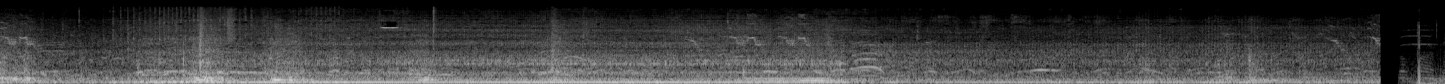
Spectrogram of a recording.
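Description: A vehicle engine running with a steady low drone for several seconds, under indistinct voices of people talking. The drone stops about two thirds of the way in, and the sound drops out briefly just before the end.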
